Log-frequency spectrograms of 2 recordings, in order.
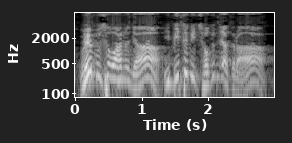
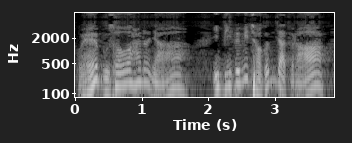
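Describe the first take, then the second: First: It is said sternly, as a rebuke. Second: It is said softly and comfortingly.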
